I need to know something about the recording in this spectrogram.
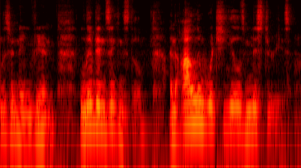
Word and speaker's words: Zinkenstill: A boy named Gran and a talking wind lizard named Virn lived in Zinkenstill, an island which yields mysteries. One day, they came across... I completely forgot that it's pronounced Zangstil.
